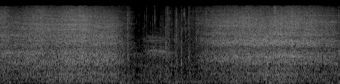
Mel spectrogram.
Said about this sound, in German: Da sind unten, habe ich schon so, weil das so Folienballons sind, habe ich die Beinchen so Röhrchen reingesteckt. Ach hier, gesteckt. Ja. Soll ich den jetzt aufpusten, oder wie? Ja, genau. Jetzt könnten wir mal die Ballons aufpusten.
